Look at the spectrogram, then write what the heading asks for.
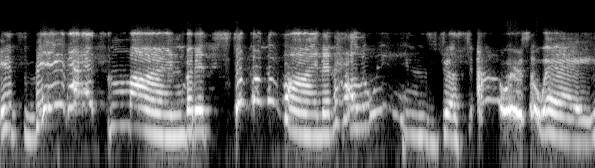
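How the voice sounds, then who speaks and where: A woman puts on a character voice at an extremely high pitch. She goes at a fairly slow pace with hardly any pauses. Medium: read story. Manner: huffy, impatient.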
